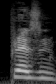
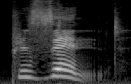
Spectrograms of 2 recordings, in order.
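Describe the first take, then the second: First: The stress is on the first syllable. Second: The stress is on the second syllable. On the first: "पहले हिस्से पर हम जोर देकर present बोलेंगे" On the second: "दूसरे हिस्से पर स्ट्रेस देकर बोलेंगे तो ये बन जाएगा"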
